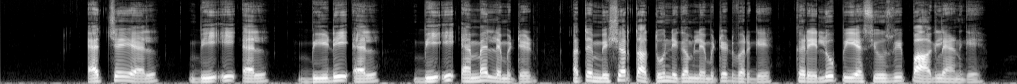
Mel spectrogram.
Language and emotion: Punjabi, neutral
